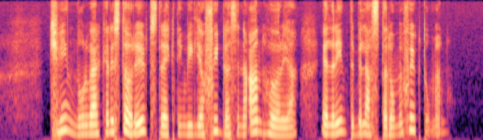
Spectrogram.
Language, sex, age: Swedish, female, 40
